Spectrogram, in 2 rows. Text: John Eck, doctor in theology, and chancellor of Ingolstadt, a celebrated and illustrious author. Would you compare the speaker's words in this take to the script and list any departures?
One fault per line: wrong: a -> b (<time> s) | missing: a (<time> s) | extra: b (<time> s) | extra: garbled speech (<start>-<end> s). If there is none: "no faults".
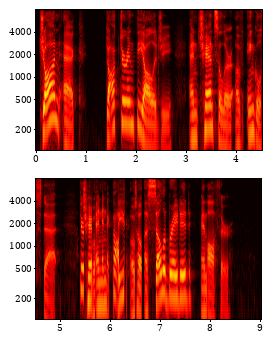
extra: garbled speech (5.4-6.6 s)
missing: illustrious (7.9 s)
